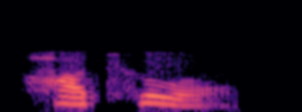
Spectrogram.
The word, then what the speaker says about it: Hathor: And before I do so, however, I want to just explain that my pronunciation of Hathor has to do with the fact that some of my teachers of ancient Egyptian teachings pronounce H-A-T-H-O-R, Hathor, because in the hieroglyph that is the depiction of her name, you'll see the falcon, which is Horus, and Hathor was known as the house of Horus.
